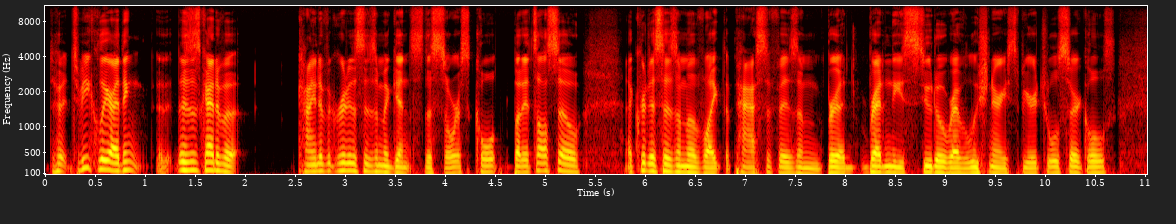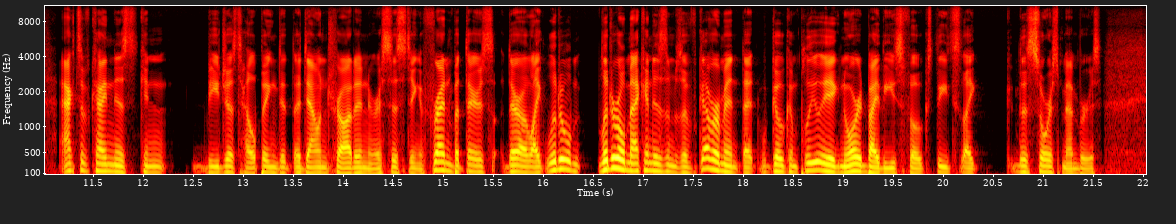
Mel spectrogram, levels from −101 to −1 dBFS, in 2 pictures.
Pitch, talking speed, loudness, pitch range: 115 Hz, 190 wpm, -28 LUFS, 105-135 Hz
